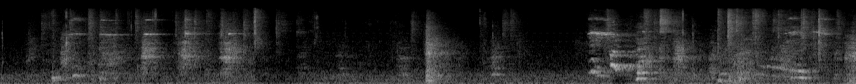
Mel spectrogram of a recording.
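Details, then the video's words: Two German Shepherds, a smaller female and a bigger male, excitedly greet their owner coming home after work, jumping about; high whines and yelps come in bursts with a few barks, mixed with a person's voice and household noise. "German Shepherds Reaction To Owner Coming Home"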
